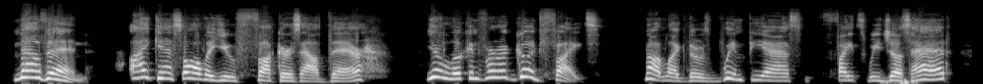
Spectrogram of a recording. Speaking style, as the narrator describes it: Ringmaster starts, he shouts out

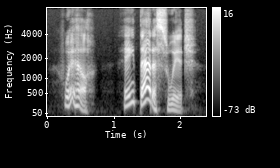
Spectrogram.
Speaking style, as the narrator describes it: said Maxwell with an easy chuckle

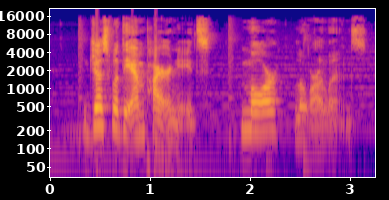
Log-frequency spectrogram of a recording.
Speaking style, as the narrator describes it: Raythea growled at Janine and said

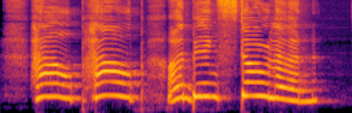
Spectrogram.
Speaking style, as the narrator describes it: screamed the harp

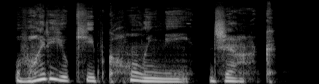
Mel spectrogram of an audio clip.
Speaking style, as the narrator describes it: he asked

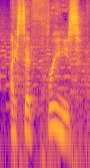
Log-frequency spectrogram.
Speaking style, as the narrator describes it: shouted Darren

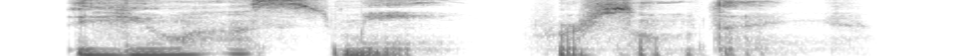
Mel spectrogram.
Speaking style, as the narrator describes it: he murmurs

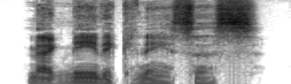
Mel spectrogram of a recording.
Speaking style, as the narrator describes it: Callie said

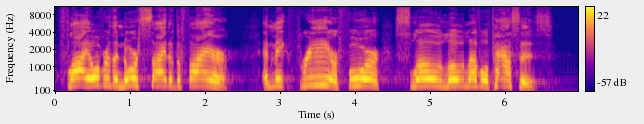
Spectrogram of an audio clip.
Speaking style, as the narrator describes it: Over the sound of the plane and the propeller, he yelled out

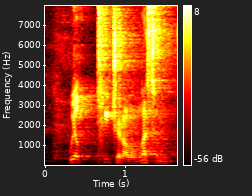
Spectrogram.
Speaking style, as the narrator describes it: growled the shortbread teddy bear

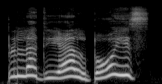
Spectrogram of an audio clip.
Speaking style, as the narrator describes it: He shouts in his Welsh Valley accent

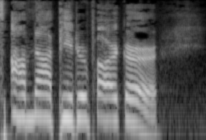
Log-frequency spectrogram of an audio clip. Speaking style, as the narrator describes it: screams and declares

